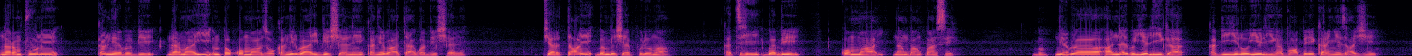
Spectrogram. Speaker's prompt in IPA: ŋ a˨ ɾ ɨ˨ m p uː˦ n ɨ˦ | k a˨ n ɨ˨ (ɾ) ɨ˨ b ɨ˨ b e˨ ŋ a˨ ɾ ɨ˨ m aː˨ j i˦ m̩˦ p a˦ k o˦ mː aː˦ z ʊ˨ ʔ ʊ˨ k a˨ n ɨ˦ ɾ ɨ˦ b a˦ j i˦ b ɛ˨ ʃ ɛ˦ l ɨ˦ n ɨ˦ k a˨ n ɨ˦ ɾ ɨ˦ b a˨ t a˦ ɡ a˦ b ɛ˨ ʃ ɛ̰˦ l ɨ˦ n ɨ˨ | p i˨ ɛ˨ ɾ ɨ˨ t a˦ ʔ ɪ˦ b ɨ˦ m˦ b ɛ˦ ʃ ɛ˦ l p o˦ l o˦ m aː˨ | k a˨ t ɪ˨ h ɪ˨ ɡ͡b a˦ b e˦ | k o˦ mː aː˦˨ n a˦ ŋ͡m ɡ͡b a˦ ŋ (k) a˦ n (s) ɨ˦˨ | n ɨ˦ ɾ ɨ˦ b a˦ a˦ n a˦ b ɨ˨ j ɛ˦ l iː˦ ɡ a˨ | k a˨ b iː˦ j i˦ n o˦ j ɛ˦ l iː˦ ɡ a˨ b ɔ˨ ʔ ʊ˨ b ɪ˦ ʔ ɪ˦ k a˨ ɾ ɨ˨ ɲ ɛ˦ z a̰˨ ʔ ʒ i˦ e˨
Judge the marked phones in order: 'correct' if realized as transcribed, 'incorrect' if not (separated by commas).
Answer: correct, incorrect, correct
